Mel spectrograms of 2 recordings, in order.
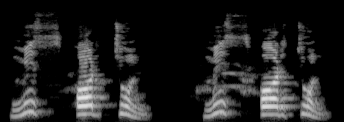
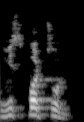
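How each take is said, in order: First: মিসফরচুন in three separated beats; broken into syllables. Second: Said in the usual way. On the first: Shown as a demonstration. Teacher demonstrating trisyllables, মিসফরচুন split in three. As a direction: say মিস, ফর, চুন with gaps. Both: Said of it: "তিনটি syllable থাকে".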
